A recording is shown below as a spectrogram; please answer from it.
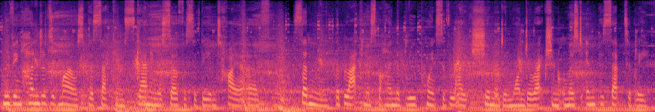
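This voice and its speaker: A woman reading scripted, dramatic narration for a sci-fi audio drama. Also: lowish voice. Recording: loud music under narration.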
